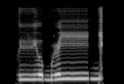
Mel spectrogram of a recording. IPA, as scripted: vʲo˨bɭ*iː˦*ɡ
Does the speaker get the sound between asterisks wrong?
no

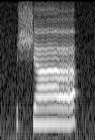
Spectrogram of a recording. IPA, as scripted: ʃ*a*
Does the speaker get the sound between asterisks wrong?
no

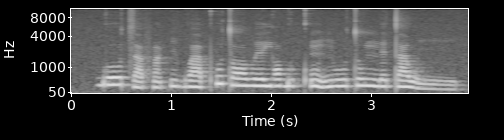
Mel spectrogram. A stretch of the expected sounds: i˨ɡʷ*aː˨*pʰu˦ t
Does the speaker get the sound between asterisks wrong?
no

